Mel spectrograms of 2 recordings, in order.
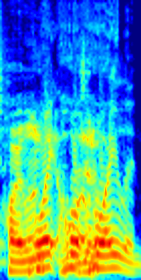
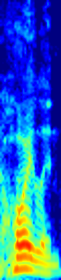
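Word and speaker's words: Højlund: I think it's Hoyland. Hoyland. Yeah, Hoyland.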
